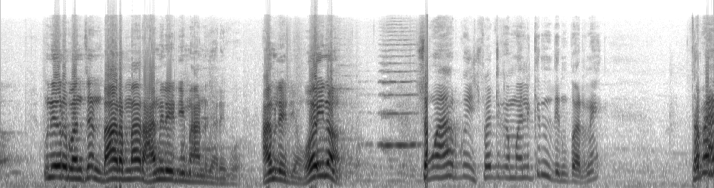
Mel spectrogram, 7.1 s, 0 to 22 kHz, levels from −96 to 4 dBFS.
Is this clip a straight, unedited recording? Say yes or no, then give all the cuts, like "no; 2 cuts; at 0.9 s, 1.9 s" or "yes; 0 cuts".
no; 1 cut; at 4.3 s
